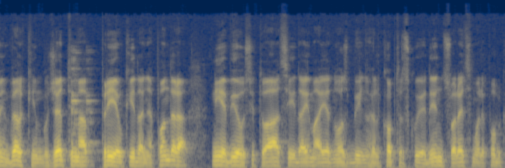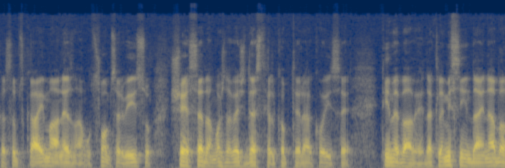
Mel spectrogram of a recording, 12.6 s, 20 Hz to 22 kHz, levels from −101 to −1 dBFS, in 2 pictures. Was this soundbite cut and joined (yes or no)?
no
